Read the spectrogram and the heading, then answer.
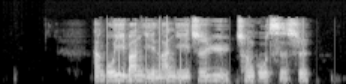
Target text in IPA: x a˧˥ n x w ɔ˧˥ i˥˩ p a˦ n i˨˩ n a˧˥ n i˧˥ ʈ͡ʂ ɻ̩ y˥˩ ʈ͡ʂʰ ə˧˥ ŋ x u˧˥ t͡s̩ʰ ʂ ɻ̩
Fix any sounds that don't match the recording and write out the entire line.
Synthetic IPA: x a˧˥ n k w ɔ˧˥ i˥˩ p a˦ n i˨˩ n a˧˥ n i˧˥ ʈ͡ʂ ɻ̩ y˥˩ ʈ͡ʂʰ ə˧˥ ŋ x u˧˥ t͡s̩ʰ ʂ ɻ̩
